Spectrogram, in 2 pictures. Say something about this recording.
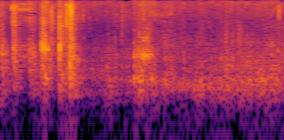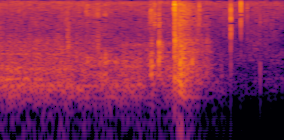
An electric door on a Mini-Van opening.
